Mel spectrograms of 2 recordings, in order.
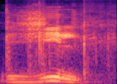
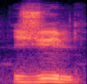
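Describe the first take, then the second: First: The vowel is an unrounded i sound. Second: The vowel is a rounded French u sound. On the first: "Et nous fait mot I sorti" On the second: "on va prononcer le plus facile"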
